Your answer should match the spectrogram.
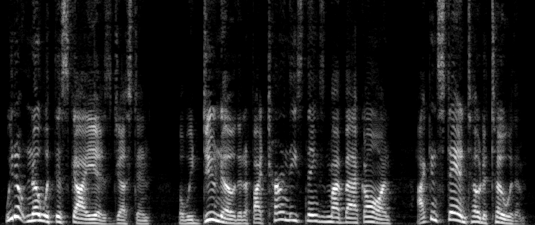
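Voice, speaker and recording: A man's voice: a little high, big pitch swings, normal speed, fairly bright tone. A man voicing a cocky, defiant male soldier in a science fiction story, speaking tersely. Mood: determined.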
